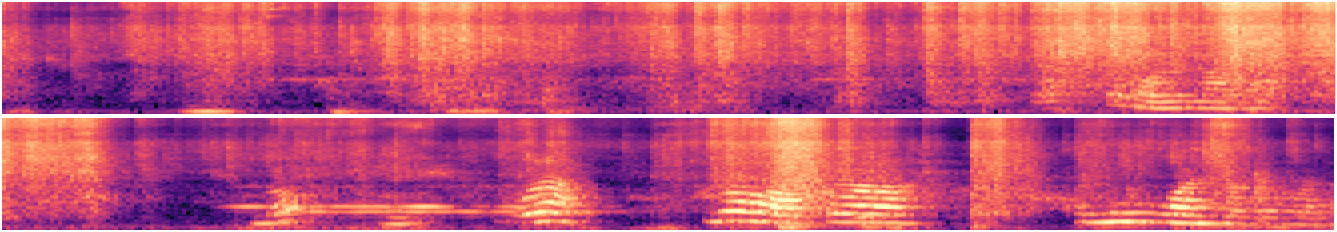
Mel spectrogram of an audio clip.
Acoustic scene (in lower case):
elevator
